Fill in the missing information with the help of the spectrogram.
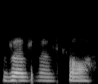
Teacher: Ra is where I'm going to grab the tip of my tongue and touch it behind my teeth. Okay? So, so just behind. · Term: light raw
